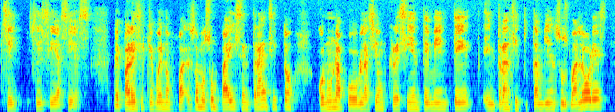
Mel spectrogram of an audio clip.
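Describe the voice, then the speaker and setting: A Mexican man with a Mexican accent, a podcast guest talking in a measured, thoughtful way. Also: on the high side. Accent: Mexican Spanish. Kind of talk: casual podcast discussion.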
